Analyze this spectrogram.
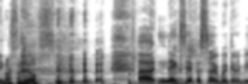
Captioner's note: laughs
